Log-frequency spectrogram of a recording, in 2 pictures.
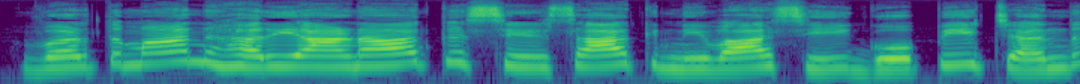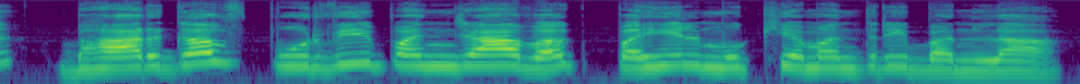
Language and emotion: Maithili, neutral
